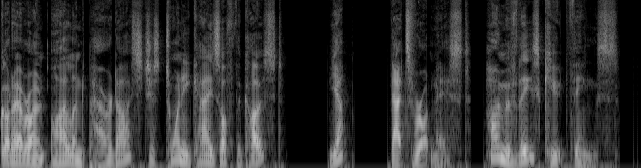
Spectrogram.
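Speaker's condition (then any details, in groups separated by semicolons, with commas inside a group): No condition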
